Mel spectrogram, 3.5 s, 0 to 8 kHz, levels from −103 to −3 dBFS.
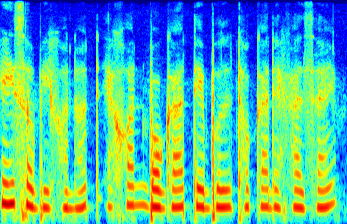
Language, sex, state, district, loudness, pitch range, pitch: Assamese, female, Assam, Kamrup Metropolitan, -19 LUFS, 225-250 Hz, 235 Hz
